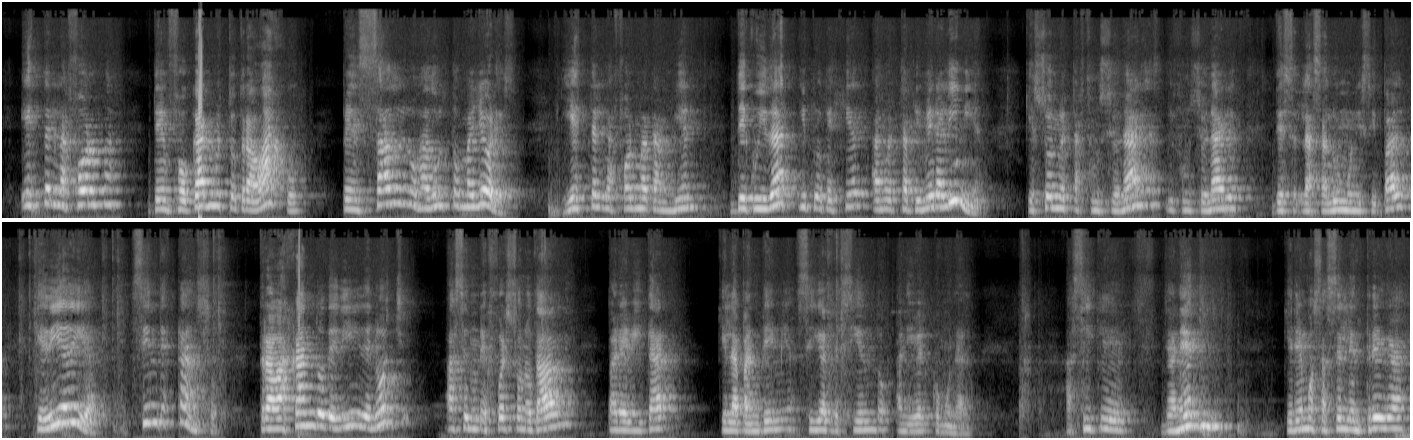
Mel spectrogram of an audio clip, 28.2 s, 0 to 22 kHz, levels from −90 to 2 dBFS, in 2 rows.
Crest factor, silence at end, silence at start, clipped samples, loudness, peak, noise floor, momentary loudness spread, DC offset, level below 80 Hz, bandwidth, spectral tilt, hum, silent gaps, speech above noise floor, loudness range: 22 dB; 0 s; 0.2 s; under 0.1%; -21 LUFS; 0 dBFS; -47 dBFS; 16 LU; 0.1%; -56 dBFS; 19 kHz; -5.5 dB/octave; none; none; 27 dB; 6 LU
